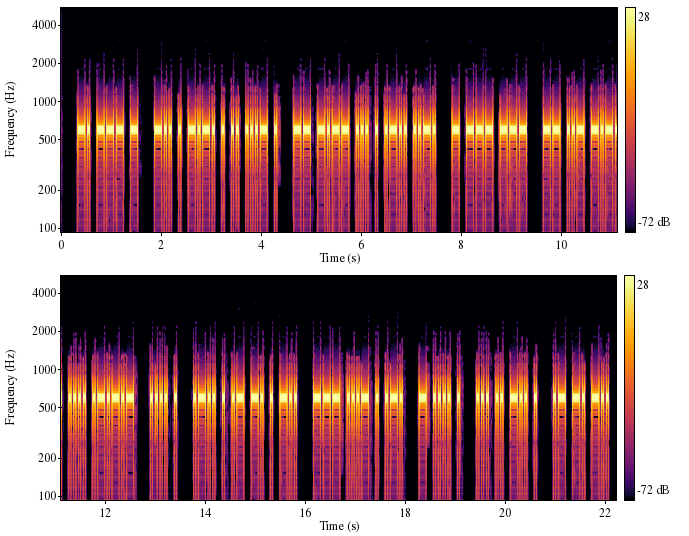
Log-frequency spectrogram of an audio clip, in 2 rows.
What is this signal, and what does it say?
Morse code, heard as a keyed tone, about 25 wpm, 600 Hz. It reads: NOT DECEIVE MYSELF TOO MUCH. HE LEANED OVER THE SIDE AND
